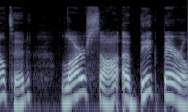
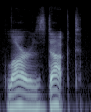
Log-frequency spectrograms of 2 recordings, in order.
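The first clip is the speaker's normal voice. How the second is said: usual speaking voice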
